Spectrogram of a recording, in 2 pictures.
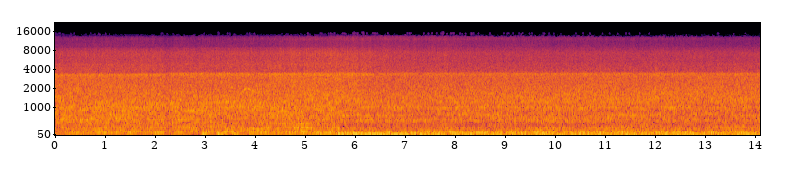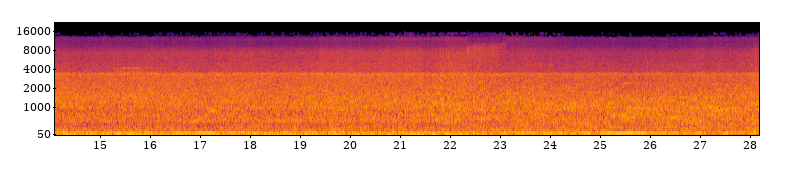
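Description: Rider sliding down an enclosed plastic tube waterslide: rushing water and the body skimming the tube make a loud, steady rushing noise with a deep rumble throughout.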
